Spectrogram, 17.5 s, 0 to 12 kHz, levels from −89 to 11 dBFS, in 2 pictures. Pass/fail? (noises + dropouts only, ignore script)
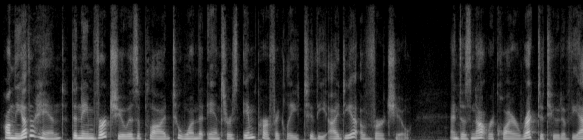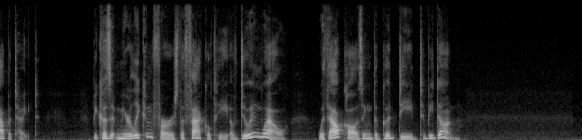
pass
